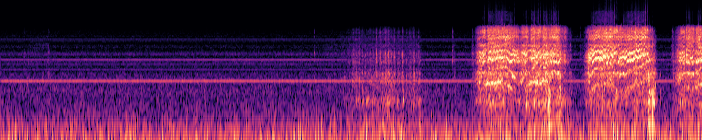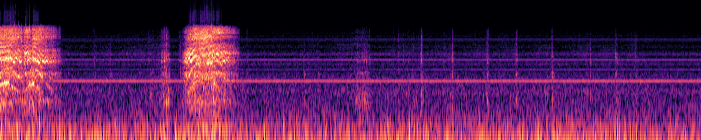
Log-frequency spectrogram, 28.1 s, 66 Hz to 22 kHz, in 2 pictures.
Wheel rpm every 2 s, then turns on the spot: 0, 0, 0, 10, 20, 90, 110, 70, 30, 50, 0, 0, 0, 0.
6-8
